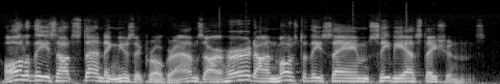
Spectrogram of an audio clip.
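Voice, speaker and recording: Animated American man, vintage radio announcer. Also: fairly high pitch, normal speed. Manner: polished, formal promotional delivery. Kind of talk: 1940s radio announcing, scripted. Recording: vintage 1940s radio broadcast.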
